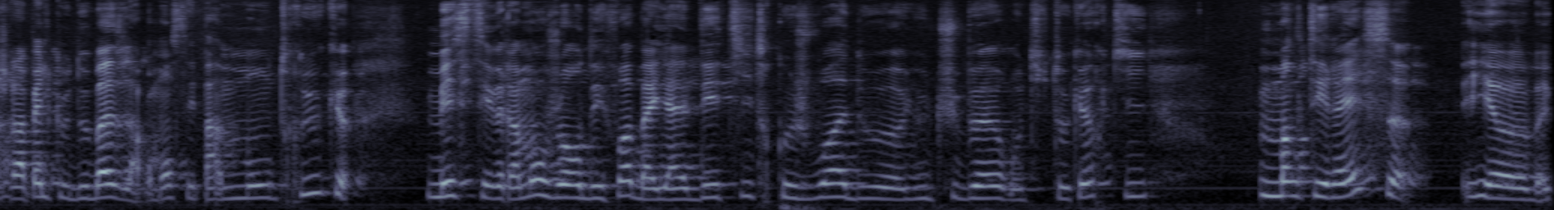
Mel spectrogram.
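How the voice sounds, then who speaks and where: Chatty young woman, mellow voice. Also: medium pitch. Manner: chatty, hesitant with many fillers and restarts. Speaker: book vlogger. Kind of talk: casual vlog chat. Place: indoor room with street traffic outside.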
